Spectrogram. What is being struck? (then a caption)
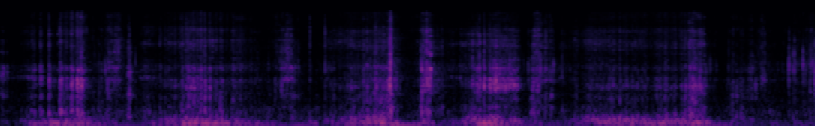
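Bar of soap scraped with a blade. A box-cutter blade scrapes and carves a solid pink soap bar with a dark coated rim, giving repeated dry, crunchy rasping strokes with a bright edge. Each stroke also carries a low, muffled body, and the strokes swell and fade in uneven bursts.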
